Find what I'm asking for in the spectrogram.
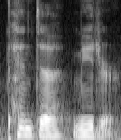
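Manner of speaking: "pentameter" split into PEN-ta and MEE-ter; as spelled. Shown as a demonstration. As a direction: say "pentameter" as two words, penta-meter. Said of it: "but it looks like pentameter".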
